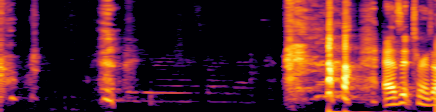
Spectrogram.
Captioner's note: laughs; woman speaks off mic; laughs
